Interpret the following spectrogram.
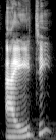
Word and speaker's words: Haiti: to say that he um I guess it's ATI is the correct pronunciation um to say that IAT was the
